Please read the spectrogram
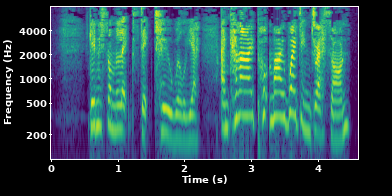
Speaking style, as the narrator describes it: Sister Atkins shouted over from the door

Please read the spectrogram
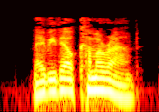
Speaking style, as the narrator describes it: he said kindly

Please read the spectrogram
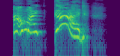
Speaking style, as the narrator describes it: Clove screeched

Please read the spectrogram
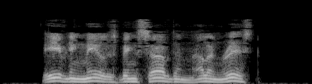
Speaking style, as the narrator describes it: Malcolm said, in a wistful tone

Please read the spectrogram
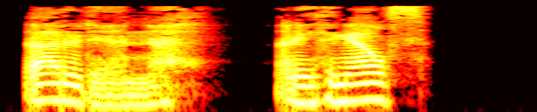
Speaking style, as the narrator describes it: Daddy mumbles

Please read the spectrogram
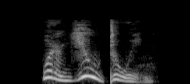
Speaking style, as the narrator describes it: I hissed

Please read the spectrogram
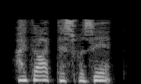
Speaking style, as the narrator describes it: I confessed in a whisper

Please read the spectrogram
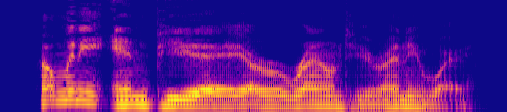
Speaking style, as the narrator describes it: I said

